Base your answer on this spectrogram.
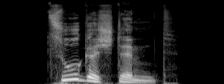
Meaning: past participle of zustimmen
- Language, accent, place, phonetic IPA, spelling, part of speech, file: German, Germany, Berlin, [ˈt͡suːɡəˌʃtɪmt], zugestimmt, verb, De-zugestimmt.ogg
